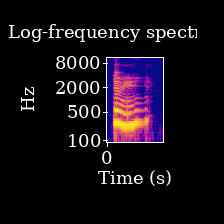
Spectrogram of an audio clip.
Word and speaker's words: Demi: Demi.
